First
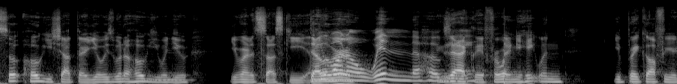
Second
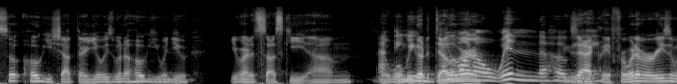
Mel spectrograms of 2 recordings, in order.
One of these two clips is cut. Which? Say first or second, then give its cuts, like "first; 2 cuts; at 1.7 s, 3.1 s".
first; 2 cuts; at 3.1 s, 5.0 s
